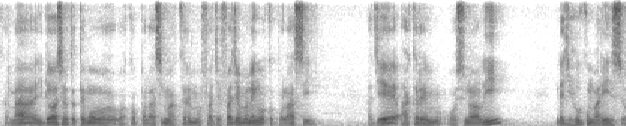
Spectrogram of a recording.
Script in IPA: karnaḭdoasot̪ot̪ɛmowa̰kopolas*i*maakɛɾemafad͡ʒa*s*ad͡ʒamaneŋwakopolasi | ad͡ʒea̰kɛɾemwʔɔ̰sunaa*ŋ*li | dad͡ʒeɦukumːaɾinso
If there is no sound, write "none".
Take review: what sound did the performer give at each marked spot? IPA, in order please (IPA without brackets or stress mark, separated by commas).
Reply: i, f, none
